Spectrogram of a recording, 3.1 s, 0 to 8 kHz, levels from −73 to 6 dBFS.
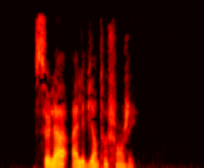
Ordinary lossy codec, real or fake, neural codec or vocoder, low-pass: MP3, 32 kbps; real; none; 7.2 kHz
